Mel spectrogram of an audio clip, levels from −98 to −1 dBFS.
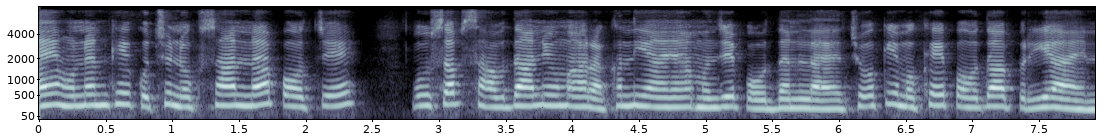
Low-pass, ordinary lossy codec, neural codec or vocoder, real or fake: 7.2 kHz; none; vocoder, 22.05 kHz, 80 mel bands, Vocos; fake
